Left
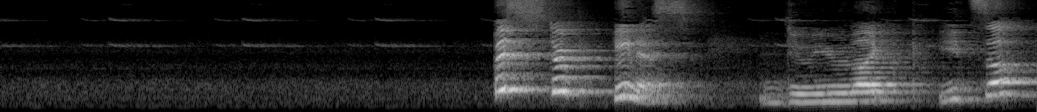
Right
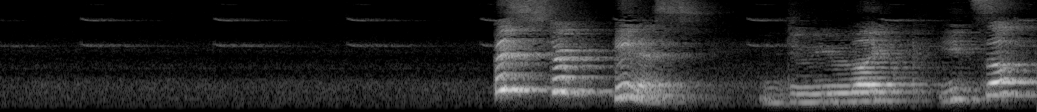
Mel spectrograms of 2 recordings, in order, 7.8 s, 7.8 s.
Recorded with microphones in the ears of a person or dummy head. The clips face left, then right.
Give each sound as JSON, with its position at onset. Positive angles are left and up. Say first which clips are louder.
{"t": 3.7, "sound": "a shout", "louder": "left 1 dB", "side_deg": 15, "distance_m": 0.7}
